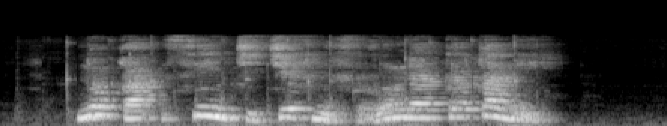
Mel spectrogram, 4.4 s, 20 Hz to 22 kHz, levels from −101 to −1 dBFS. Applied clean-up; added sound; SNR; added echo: neural separator model SepFormer DNS4.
